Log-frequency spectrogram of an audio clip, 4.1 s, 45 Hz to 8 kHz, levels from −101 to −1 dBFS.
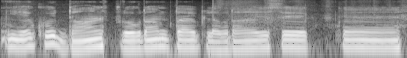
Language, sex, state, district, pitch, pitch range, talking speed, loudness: Hindi, male, Madhya Pradesh, Bhopal, 115 Hz, 110-120 Hz, 130 wpm, -16 LUFS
